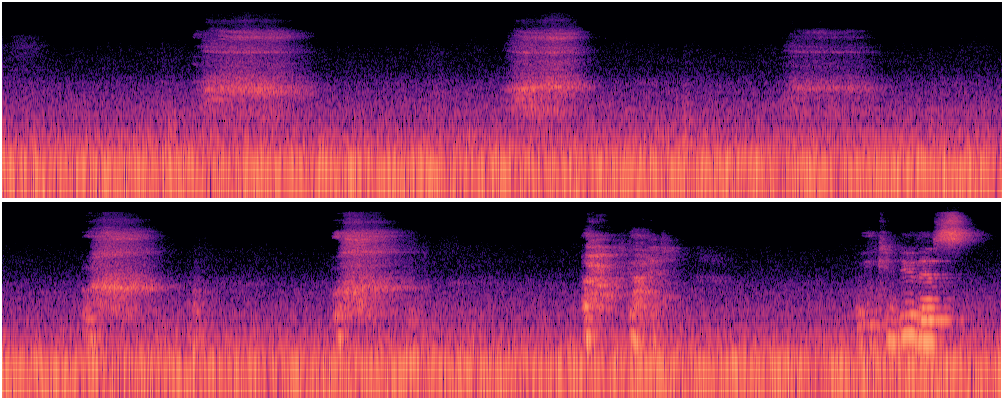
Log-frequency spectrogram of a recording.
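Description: Sharp, forceful breaths huffed out during an ab workout come close to the mic, one roughly every three to four seconds, over a steady low hum.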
